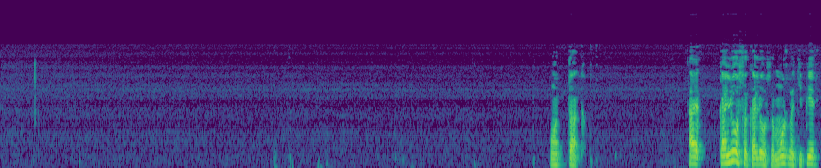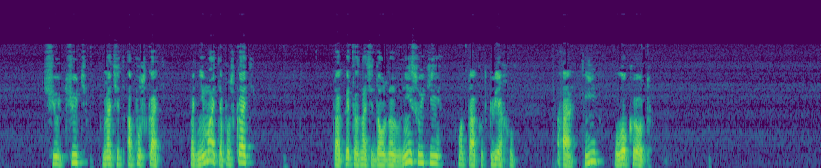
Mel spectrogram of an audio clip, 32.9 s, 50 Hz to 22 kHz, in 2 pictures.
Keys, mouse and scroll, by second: 1.6 click, 2.4-5.7 drag, 6.4 r, 9.8-10.8 drag, 15.2 click, 16.0-18.2 drag, 19.1 click, 20.5 click, 20.9-22.2 drag, 23.1 click, 23.5-25.9 drag, 27.5 a, 28.1 i, 30.7-32.8 drag.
